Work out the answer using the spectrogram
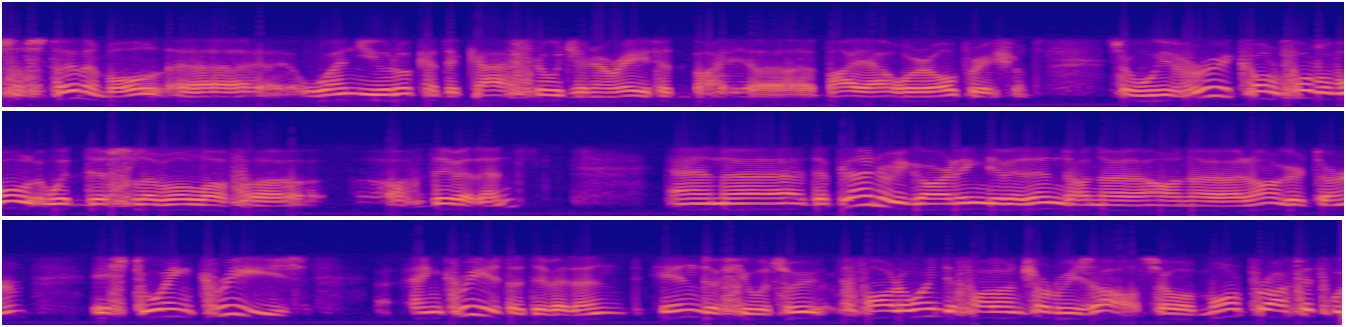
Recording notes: called in to SmallCapVoice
